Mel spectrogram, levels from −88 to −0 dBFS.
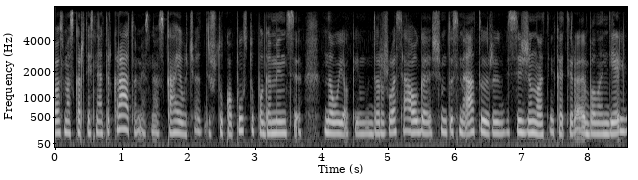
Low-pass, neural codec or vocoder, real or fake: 7.2 kHz; none; real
